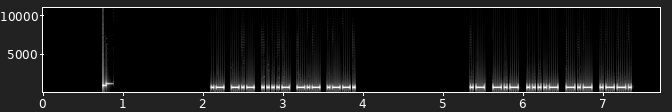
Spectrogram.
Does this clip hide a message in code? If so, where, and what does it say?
Yes: Morse code from 2.1 to 7.4 s, heard as a keyed tone, about 32 wpm, 700 Hz. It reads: AK4KP AK4KP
